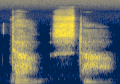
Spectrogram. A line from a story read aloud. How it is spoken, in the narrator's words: she murmured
